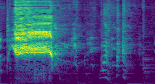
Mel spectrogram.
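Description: A person's loud, high-pitched scream, held for about half a second and dropping in pitch at the end, followed by quieter laughter.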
